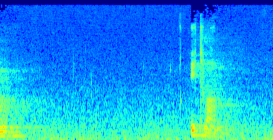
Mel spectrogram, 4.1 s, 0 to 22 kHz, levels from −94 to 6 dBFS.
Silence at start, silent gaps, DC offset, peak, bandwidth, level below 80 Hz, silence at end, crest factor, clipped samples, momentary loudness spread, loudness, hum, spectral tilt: 0 s; none; under 0.1%; -8 dBFS; 19 kHz; -46 dBFS; 0 s; 26 dB; under 0.1%; 15 LU; -34 LUFS; none; -4.5 dB/octave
